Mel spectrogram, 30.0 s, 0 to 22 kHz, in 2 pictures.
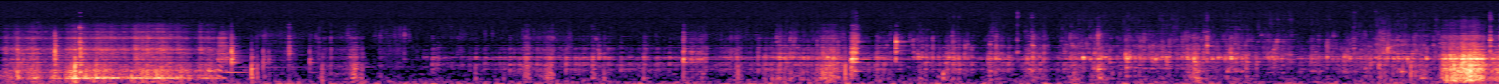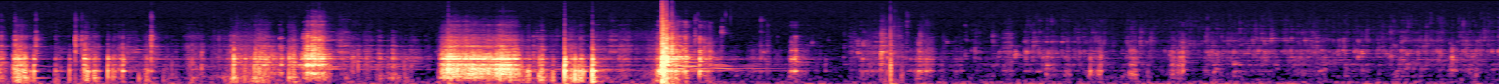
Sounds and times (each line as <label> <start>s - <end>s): water 0.0s - 29.9s
empty out a giant thermos 17.3s - 22.4s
